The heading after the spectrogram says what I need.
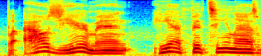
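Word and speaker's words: Allgeier: So in the Atlanta side, what y'all think about Tyler Algier? Algier, that's how you pronounce him.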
